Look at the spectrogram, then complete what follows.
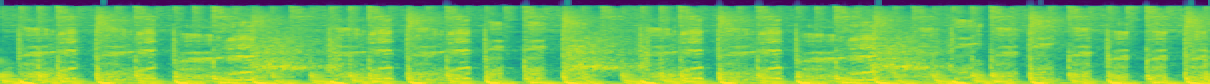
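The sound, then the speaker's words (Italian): A voice grunts and snorts like a pig in a rhythmic, sung pattern, as part of a song of animal noises, riding over loud, steady music with a strong regular beat throughout. “Mi raccomando, è la prima volta che canto maiale, state attenti alle parole, scandirle!”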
